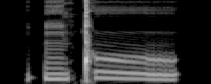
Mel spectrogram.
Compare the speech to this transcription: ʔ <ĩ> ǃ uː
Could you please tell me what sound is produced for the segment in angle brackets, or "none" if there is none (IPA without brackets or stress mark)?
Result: ĩ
